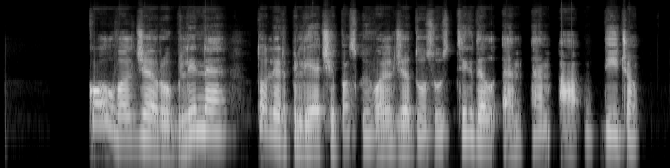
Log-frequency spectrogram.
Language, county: Lithuanian, Kaunas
